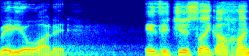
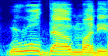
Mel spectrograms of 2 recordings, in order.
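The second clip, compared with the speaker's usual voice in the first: ordinary talk, nothing marked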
